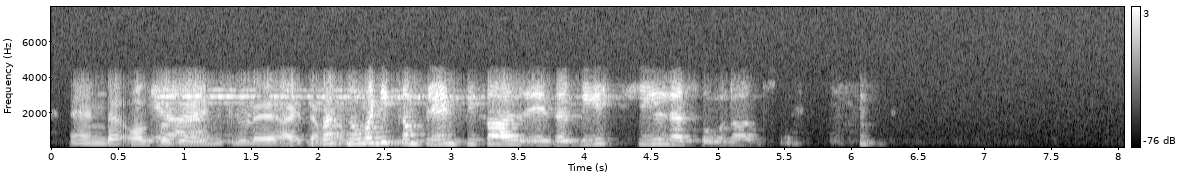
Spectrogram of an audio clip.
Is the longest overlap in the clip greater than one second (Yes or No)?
Yes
